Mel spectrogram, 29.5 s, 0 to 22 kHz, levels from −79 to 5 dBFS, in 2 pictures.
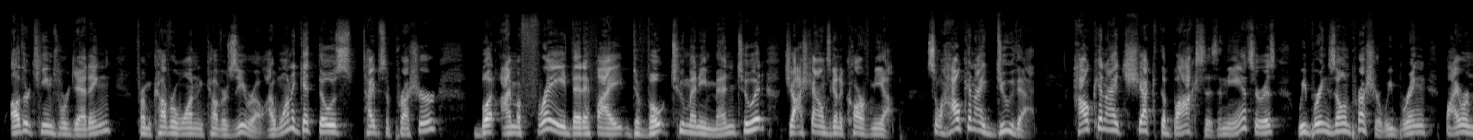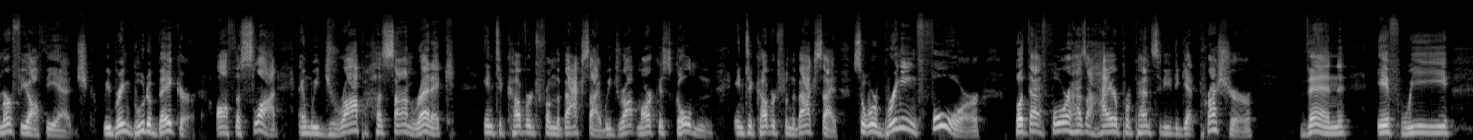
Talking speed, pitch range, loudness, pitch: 220 wpm, 135-165 Hz, -23 LUFS, 150 Hz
